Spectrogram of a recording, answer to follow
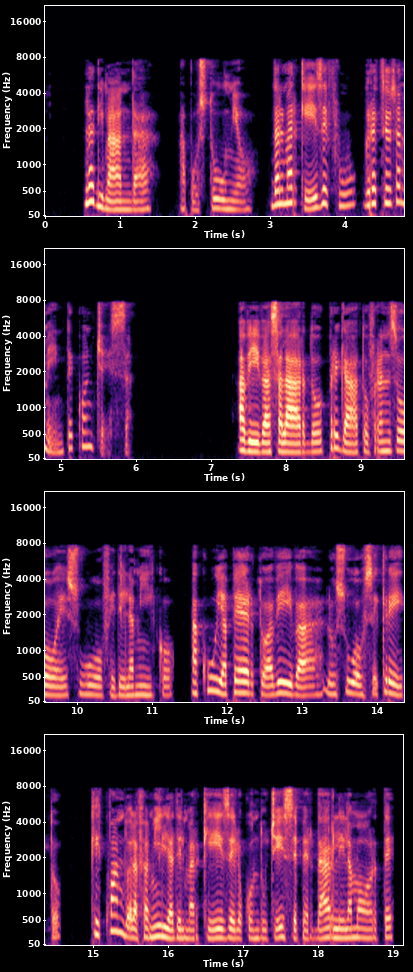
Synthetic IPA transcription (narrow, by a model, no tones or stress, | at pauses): lad̪imand̪aː | pːost̪uːmjo | d̪almarkeːzefuɡɾat̪sːjozamḛnt̪ekont͡ʃɛ̰sːa | aveːvasalard̪opɾeɡaːt̪ofɾanzɔːesuːofed̪ɛːlamiːko | akːujapɛrt̪oaveːvalosuːoseɡɾeːt̪o | kekːwand̪olafamiʎːad̪elmarkeːzelokond̪ut͡ʃesːeperd̪arlilamɔrt̪e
